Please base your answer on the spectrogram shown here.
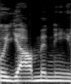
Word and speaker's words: Yamini: I always go Yamini, like harmony is my thing.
